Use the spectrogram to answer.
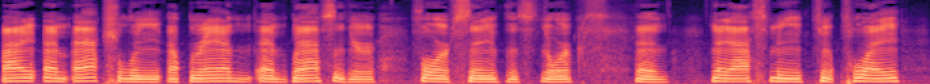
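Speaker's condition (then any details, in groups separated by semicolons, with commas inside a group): Treacher Collins syndrome; about 30 surgeries reconstructing whole facial skeleton, bone conduction hearing aids, hears through bones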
